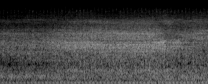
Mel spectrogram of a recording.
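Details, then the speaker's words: Volvo V50 1.6 diesel with a high-pitched whine that appeared over the last couple of thousand km: a steady hiss and whine at idle, heard with a mic on the belt tensioner, shows bearing noise; the alternator side sounds less bad. Tensioner and alternator were then replaced. "I have a mic here, so definitely some kind of bearing noise there."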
